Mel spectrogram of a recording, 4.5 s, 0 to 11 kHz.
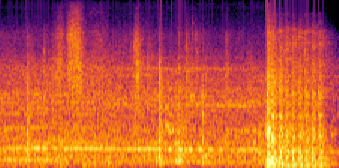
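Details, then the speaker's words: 2022 Jayco Whitehawk 27RB travel trailer slide-out retracting: a steady motor hum, then a brief burst of rapid ratcheting at full retraction. This is normal, not grinding; the mechanism stops itself going in further. "want you to hear that noise that is nothing grinding that is the slide mechanism telling itself not to go in any further"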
